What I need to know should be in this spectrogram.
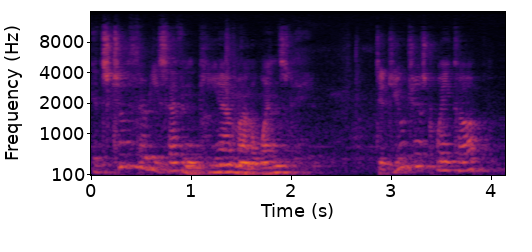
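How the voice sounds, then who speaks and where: A man's voice: on the high side, sing-song, normal speed, reverberant, recorded from a distance, slight background noise, pitched above the performer's own voice, poor audio. A man voicing a prim automated telephone menu that turns needling, reading aloud to an audience. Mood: mocking. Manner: clipped menu prompts turning snide. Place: convention reading room.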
